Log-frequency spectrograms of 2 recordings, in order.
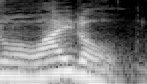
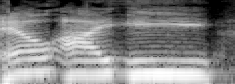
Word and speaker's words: Lytle: No, my name is Lytle. Lytle. And by the way, I wish it wouldn't, because every time somebody sends a piece of hate mail about me, they always say his name is Lytle, like Lytle, and they print out LIE-TELL.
